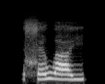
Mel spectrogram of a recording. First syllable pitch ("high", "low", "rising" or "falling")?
rising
